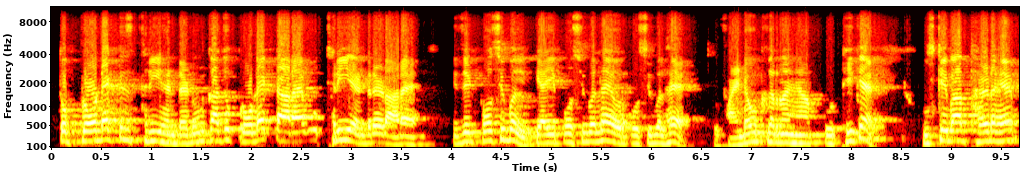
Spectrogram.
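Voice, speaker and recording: A man runs a maths class, walking through each step and calling the students "beta". His voice sits a little high, and the room gives it a roomy echo. He slows down when he reads English problem text aloud. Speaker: maths teacher. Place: coaching classroom. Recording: echoey room.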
